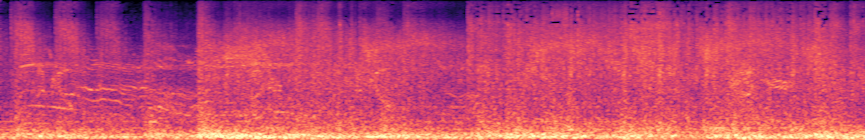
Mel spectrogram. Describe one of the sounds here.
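Gunfire rattles steadily.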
